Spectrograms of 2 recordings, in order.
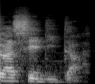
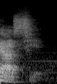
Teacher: Le E devient ye. On dit dans ce cas-là qu'il se diphtongue.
